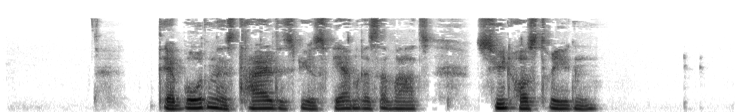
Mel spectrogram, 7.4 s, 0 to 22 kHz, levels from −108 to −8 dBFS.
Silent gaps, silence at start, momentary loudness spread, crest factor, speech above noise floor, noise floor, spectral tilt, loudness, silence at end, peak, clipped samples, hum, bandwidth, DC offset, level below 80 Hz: none; 1.6 s; 11 LU; 20 dB; over 70 dB; under -90 dBFS; -5.5 dB/octave; -21 LUFS; 1.4 s; -4 dBFS; under 0.1%; none; 11.5 kHz; under 0.1%; -62 dBFS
